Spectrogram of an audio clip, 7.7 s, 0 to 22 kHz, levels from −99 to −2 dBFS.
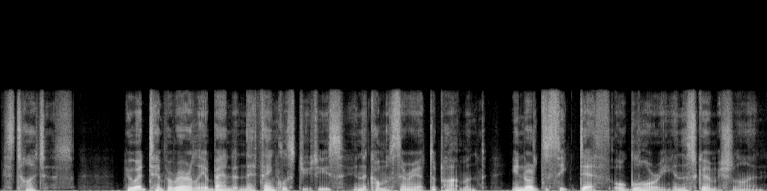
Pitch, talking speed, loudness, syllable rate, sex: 135 Hz, 190 wpm, -22 LUFS, 6.2 syllables/s, male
